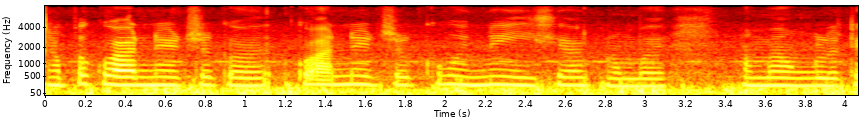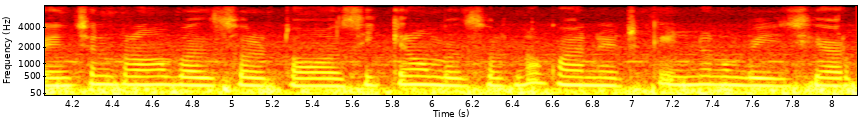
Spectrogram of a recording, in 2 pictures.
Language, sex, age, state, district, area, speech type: Tamil, female, 30-45, Tamil Nadu, Tiruvarur, rural, spontaneous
